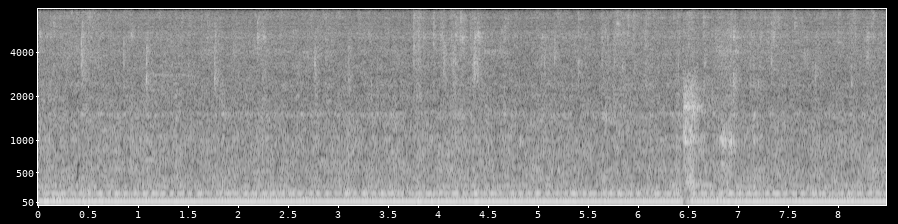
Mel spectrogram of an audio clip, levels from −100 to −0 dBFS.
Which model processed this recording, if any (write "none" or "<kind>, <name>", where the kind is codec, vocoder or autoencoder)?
none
